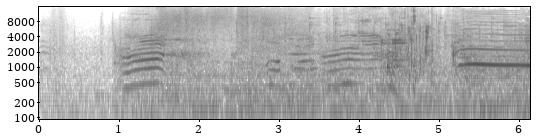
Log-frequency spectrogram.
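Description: A man screams in pain.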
